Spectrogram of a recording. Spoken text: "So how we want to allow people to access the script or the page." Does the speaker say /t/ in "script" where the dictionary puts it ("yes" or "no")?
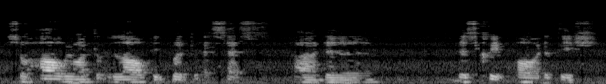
no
